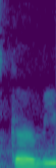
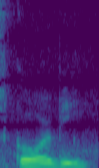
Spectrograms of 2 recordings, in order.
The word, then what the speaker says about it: Scourby: I thought it was pronounced Scurby, but this is pronounced Scourby.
